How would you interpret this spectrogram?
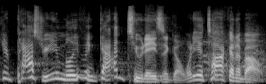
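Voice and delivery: mock disbelief at the claim; astonished. Pastor retells his shocked reaction to the congregation, incredulous.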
